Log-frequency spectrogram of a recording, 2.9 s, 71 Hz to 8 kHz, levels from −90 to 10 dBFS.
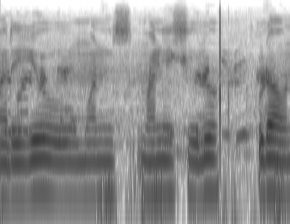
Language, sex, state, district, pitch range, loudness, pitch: Telugu, male, Andhra Pradesh, Sri Satya Sai, 130-140 Hz, -24 LUFS, 135 Hz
